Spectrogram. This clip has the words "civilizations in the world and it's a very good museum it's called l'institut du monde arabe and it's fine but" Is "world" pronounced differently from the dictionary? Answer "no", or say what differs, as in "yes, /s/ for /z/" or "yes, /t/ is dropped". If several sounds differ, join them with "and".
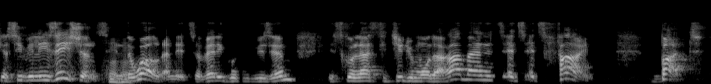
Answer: no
